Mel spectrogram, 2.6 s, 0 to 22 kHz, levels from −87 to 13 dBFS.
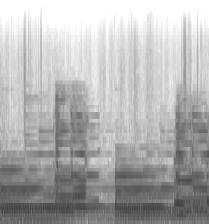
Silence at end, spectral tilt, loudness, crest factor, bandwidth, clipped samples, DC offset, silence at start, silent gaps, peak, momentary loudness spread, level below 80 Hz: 0 s; -7 dB/octave; -18 LUFS; 14 dB; 12 kHz; under 0.1%; under 0.1%; 0 s; none; -2 dBFS; 4 LU; -40 dBFS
